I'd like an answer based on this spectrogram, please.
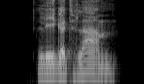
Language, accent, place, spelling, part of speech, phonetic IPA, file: German, Germany, Berlin, leget lahm, verb, [ˌleːɡət ˈlaːm], De-leget lahm.ogg
- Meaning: second-person plural subjunctive I of lahmlegen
